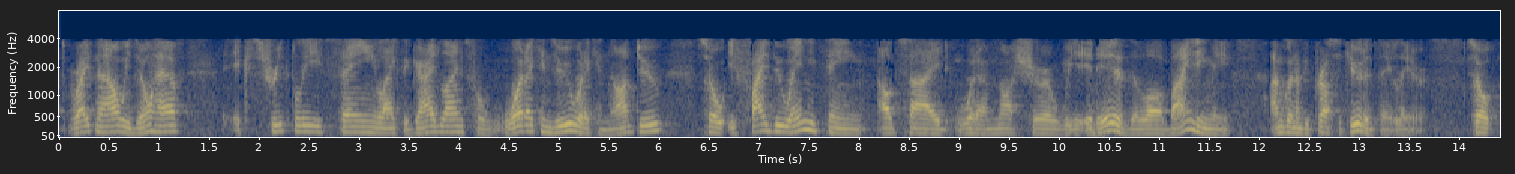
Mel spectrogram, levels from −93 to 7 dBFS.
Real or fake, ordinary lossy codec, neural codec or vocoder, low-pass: real; AAC, 16 kbps; none; 7.2 kHz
